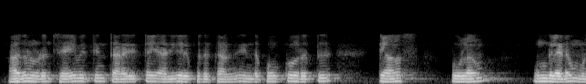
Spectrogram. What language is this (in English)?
Tamil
